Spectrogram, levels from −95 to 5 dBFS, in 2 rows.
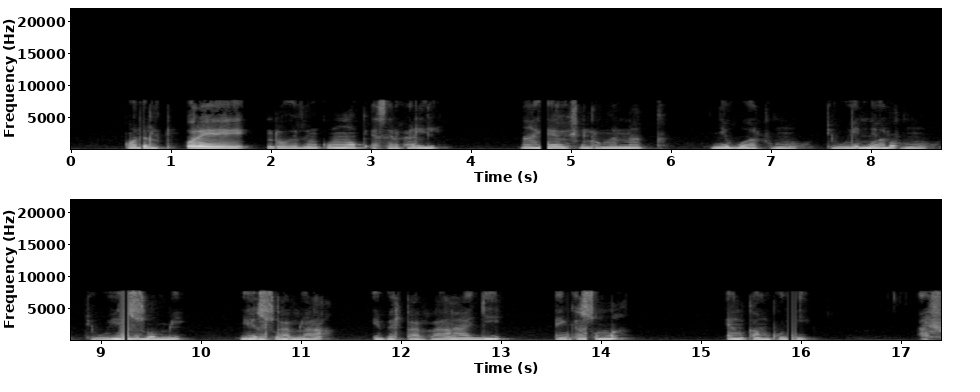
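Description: At 0.70 to 0.73 s there's a first short hole from unconcealed Bluetooth headset packet loss: about 22 ms of the speech just drops out between headset and phone, with hard edges. A longer one follows at 4.70 to 4.77 s, roughly 68 ms gone in one clean gap. Those lengths fit whole mSBC packets of 7.5 ms going missing, and the band-limited sound, topping out near 8 kHz, matches that link.

From 7.8 to 13.9 s you get a doubled audio track. A second full-band copy of the speech runs about a second and a half behind, at roughly the same level. There's no decay or room tone on it, so it's not an echo. More likely it's the same signal captured a second time through a slower path. It cuts in and out abruptly at those edges.

Inside that stretch the packet loss changes character. Around 9.20 to 9.28 s about 60 ms of audio is lost in scattered pieces over a 75 ms window, with the longest run near 38 ms, so it sounds chopped and crackly rather than like one gap. 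At 13.66 to 13.74 s the same happens more lightly, about 38 ms lost across 75 ms. At 15.87 to 15.96 s it's heavier again, around 75 ms missing over 90 ms with a 45 ms run, a rough, stuttering tear.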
